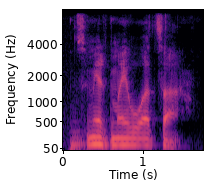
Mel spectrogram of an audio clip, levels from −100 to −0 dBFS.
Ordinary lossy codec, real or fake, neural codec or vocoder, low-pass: AAC, 48 kbps; fake; vocoder, 44.1 kHz, 128 mel bands every 512 samples, BigVGAN v2; 7.2 kHz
